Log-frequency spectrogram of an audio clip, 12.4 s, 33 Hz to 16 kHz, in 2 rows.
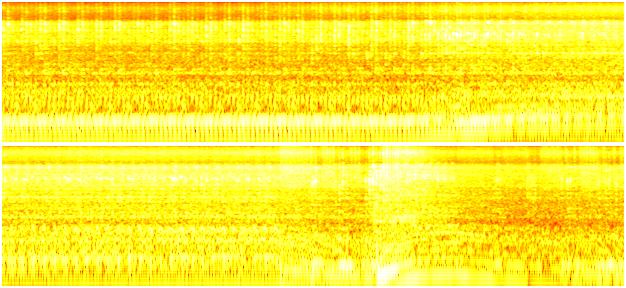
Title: First Start after full engine overhaul!! 1955 Ferguson 20 TED TVO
